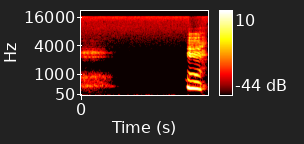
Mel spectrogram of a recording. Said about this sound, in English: Sorry. Okay. Don't, because I'm so tired. If you can't hear, if that yawn stays in, I'm so tired, so don't follow me.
